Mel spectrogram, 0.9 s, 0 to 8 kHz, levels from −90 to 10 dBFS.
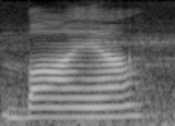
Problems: constant background noise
